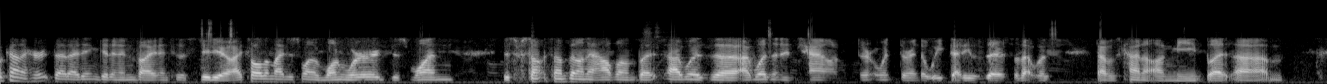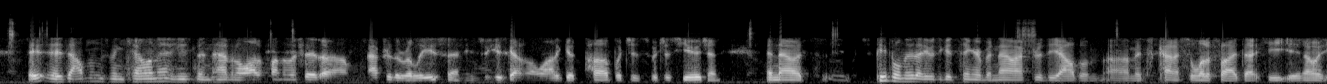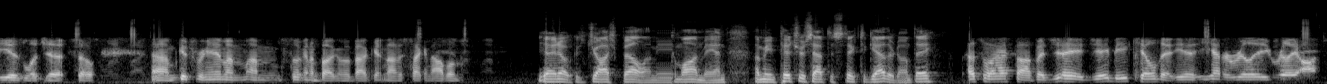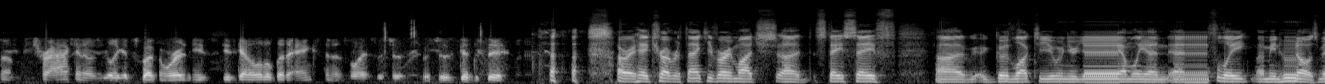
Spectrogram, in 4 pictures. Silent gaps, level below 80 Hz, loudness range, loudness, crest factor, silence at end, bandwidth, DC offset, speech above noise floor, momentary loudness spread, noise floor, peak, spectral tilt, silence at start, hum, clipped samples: none; -60 dBFS; 3 LU; -20 LUFS; 16 dB; 0 s; 13 kHz; under 0.1%; 35 dB; 10 LU; -56 dBFS; -4 dBFS; -5.5 dB/octave; 0 s; none; under 0.1%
